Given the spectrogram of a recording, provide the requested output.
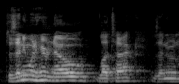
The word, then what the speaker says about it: LaTeX: and they listed python the programming language and latek spelled l a t x Mis commonly mispronounces as latex does anyone here know latch does anyone like a like a research thing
